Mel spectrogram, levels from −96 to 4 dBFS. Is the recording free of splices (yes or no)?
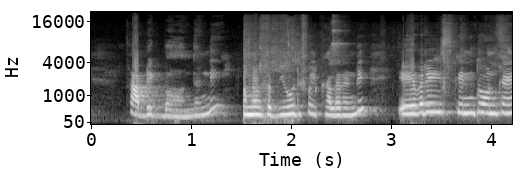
no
